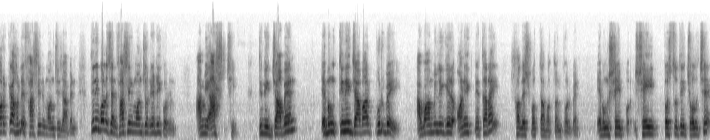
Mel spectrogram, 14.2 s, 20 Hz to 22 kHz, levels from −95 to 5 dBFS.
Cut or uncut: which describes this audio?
uncut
